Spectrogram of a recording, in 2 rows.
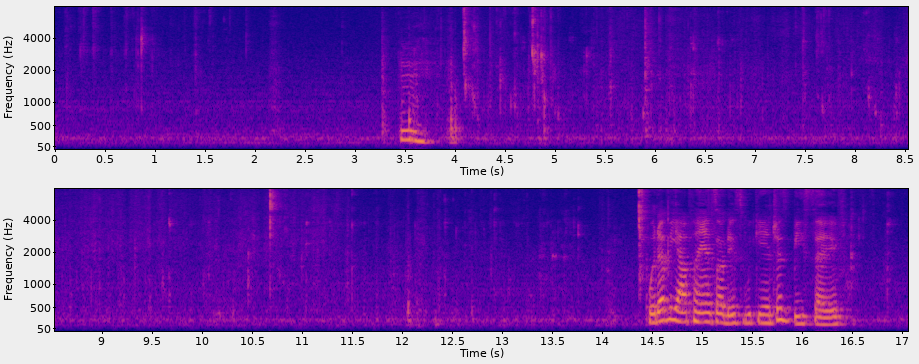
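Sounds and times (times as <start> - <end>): person chewing: 0.0 - 2.3, 4.0 - 14.1.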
